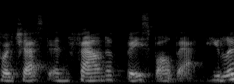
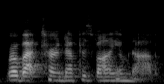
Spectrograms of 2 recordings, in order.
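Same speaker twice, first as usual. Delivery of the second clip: ordinary delivery, nothing marked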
